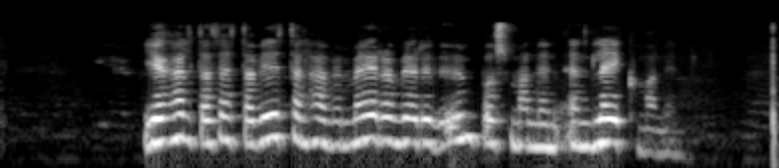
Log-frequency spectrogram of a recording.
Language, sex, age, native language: Icelandic, female, 60-69, Icelandic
